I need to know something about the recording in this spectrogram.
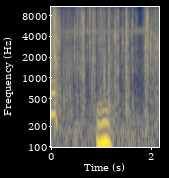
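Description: Dry fallen leaves crackling and rustling as hands work a mushroom loose from the leaf litter. A short low voice sound comes about a second in.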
